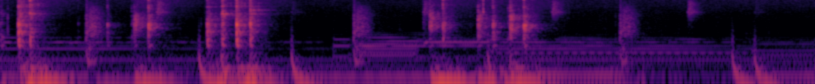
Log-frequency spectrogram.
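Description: Keystrokes on a computer keyboard, typing a short phrase in a few quick irregular runs of clicks. Soft background music with sustained tones plays underneath.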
